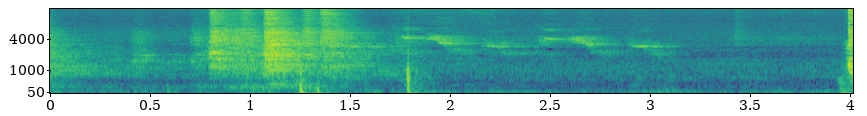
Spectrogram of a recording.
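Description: A metal lid clinks against a plate.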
